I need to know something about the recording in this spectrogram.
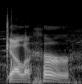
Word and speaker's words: Gallagher: so kennedy's coached by said maureen gallagher but they're pronouncing it gallaher a couple years ago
